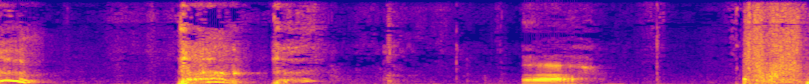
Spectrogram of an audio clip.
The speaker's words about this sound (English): Excuse me. Got to have a cough break.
